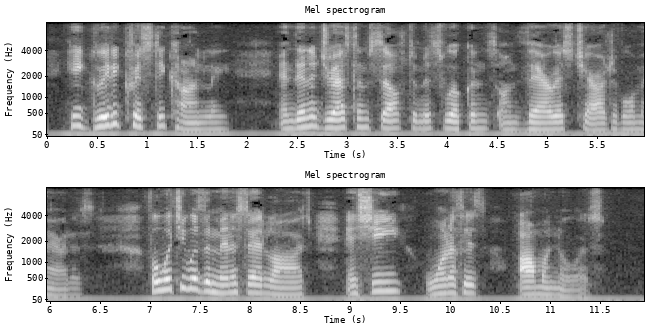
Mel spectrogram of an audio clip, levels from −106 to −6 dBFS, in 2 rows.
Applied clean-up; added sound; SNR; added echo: none; none; none; none.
